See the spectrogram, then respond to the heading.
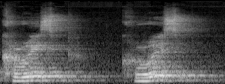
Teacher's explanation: ये जो स और ज साउंड है, इनको थोड़ा सा हमने लंबा करके बोलना होता है, इसलिए इनको फ्रीकेटिव्स कहते हैं.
